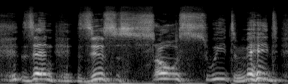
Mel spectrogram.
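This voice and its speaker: Older professor, gravelly, lively intonation, grandiose, halting phrasing, radio play. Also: male voice, very high voice, exaggerated voice. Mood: manic, bitterly laughing. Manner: theatrical, halting foreign phrasing. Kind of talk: radio play acting, dramatic monologue.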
